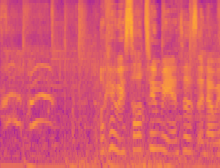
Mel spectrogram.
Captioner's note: excited screaming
